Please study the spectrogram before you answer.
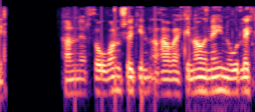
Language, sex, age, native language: Icelandic, male, 30-39, Icelandic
